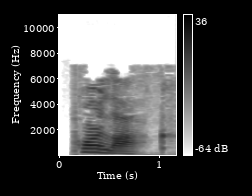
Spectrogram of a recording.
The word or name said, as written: Porlock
